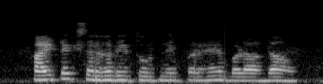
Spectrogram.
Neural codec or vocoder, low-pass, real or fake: none; 7.2 kHz; real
